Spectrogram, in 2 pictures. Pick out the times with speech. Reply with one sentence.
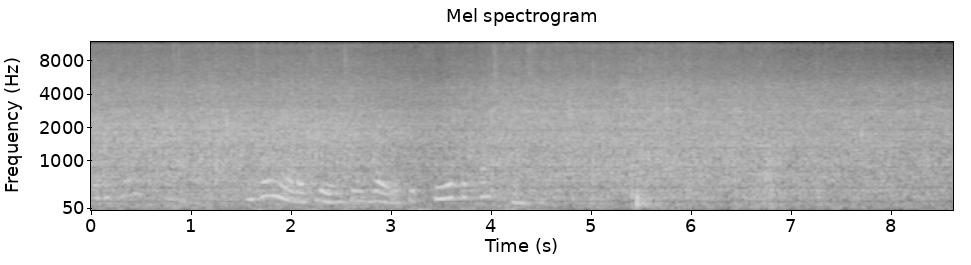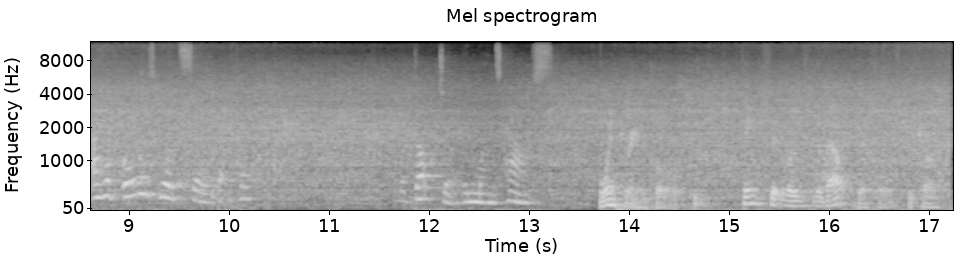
You can hear the speech from 0.0 to 4.7 s, from 8.7 to 10.2 s and from 11.7 to 17.2 s.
